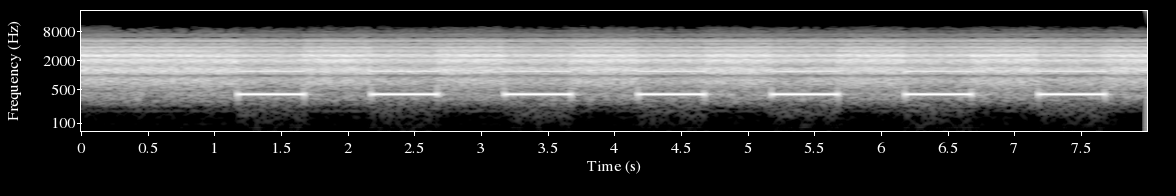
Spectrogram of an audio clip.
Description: Telephone call progress tone (single-tone plan, as in Europe, Japan and elsewhere), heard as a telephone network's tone, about 400 Hz, 0.5 s on and 0.5 s off, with phone line noise. Busy tone.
